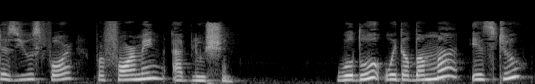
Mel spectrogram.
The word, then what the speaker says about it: Wudu: So what's the correct pronunciation next time you want to go do ablution? What will you say? Wudu. If you say wadu, then that is incorrect pronunciation.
